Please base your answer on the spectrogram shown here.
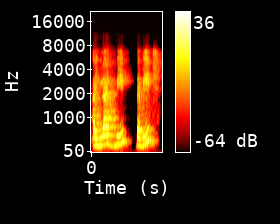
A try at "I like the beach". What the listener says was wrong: alárgame más la I, beach. digas, beach, no, más larga. Beach, siempre sonreír.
